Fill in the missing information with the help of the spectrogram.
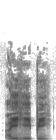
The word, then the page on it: aíi hiipiñ: apatani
